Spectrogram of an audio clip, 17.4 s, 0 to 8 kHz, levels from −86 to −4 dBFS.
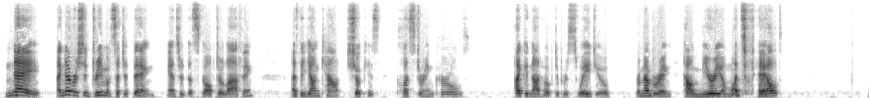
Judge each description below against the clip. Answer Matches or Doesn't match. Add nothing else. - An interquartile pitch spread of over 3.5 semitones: Matches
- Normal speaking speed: Doesn't match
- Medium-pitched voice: Doesn't match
